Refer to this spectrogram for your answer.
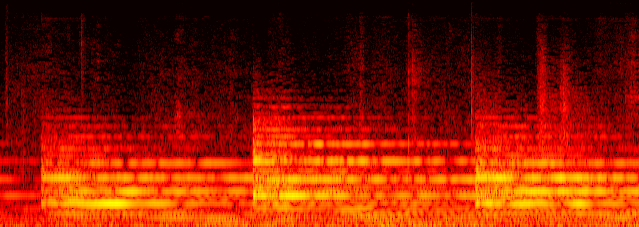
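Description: Church bells toll three times at a slow, even pace during a Te Deum, each deep strike ringing on into the next over a low, steady rumble, with cannon shots in the distance and no voices present.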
